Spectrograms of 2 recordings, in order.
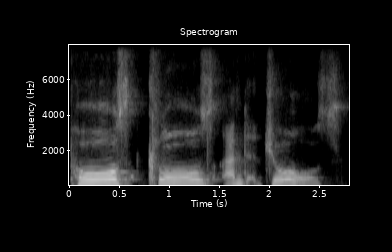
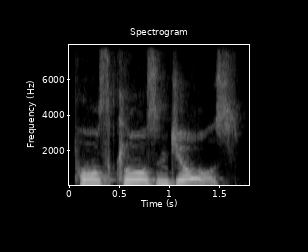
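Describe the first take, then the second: First: PAWS called out loud and high, then Claws and Jaws dragged out very slowly; repeating the name slowly for the puzzled co-host. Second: Slow and higher, each word set apart; name read slowly so the host can follow; slow, spelled-out name. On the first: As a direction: shout "Paws" and stretch the rest for someone who missed it. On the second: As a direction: read the odd name out carefully. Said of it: "Paws, Claws and Jaws wants to give". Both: Shown as a demonstration.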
